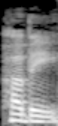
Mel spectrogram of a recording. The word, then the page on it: hubby: American English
